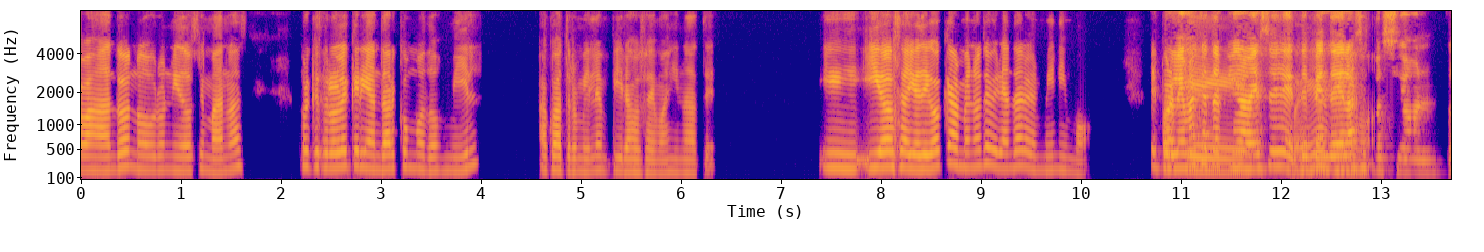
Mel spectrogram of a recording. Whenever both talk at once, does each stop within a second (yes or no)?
no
